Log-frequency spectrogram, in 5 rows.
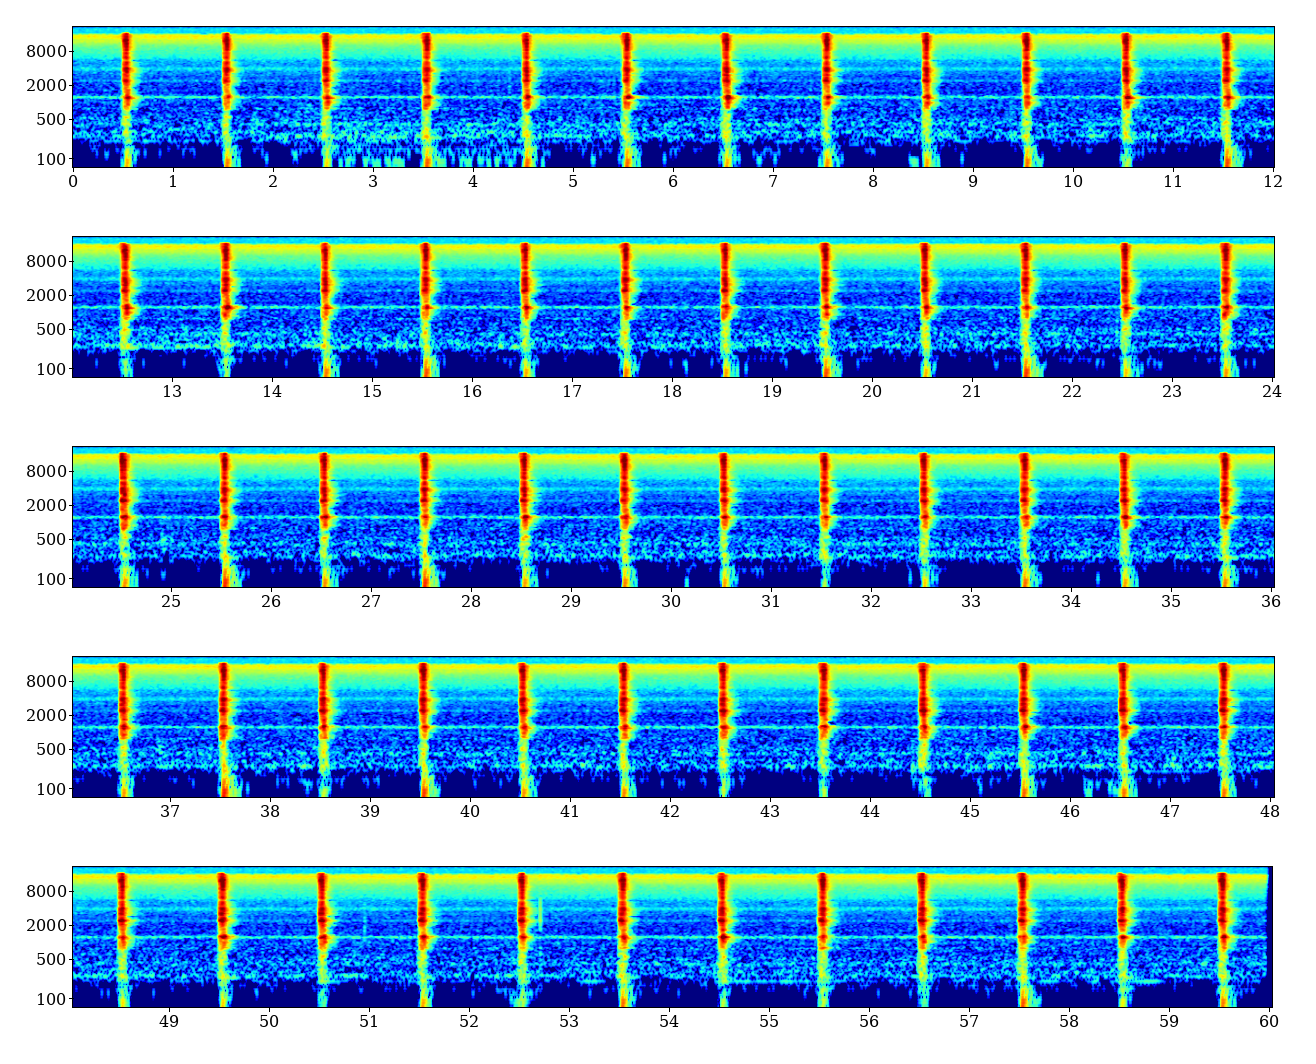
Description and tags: a small clock ticking with a bit of room ambience (reverb).
MKH60-> ULN-2.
